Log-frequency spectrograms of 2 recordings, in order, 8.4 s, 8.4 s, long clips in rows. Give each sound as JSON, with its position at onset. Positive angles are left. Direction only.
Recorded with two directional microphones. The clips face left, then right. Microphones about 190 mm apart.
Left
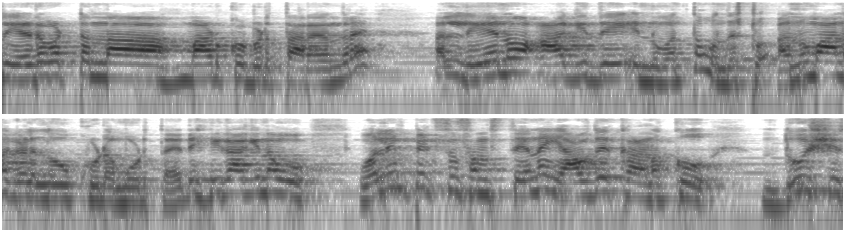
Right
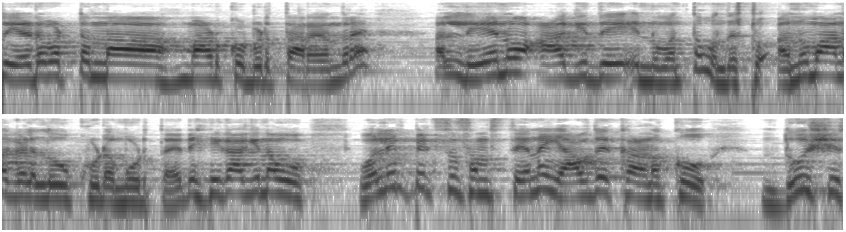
{"t": 0.0, "sound": "speech", "side_deg": -20}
